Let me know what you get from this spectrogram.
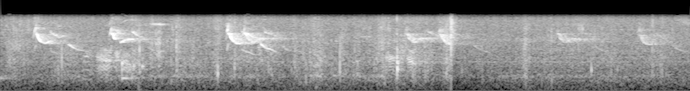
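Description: A forest bird calling over and over, short high notes that mostly slide downward, roughly one a second, with a few footsteps crunching on dry leaf litter.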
